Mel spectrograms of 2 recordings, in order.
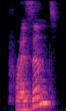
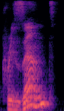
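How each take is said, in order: First: "present" as PREZ-ent; "present" with high, strong PREZ; first-syllable stress. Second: "present" as pri-ZENT; "present" with weak pri, strong ZENT; second-syllable stress. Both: Shown as a demonstration. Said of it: "stressing the wrong syllable".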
